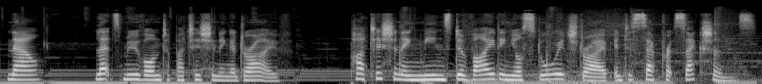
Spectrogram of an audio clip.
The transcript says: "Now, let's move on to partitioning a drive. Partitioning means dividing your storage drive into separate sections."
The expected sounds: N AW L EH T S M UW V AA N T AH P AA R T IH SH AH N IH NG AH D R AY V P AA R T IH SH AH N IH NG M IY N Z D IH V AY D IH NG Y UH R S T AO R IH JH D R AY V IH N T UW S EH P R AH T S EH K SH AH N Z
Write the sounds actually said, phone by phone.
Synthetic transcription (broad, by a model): N AW L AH T S M UW V N T AH P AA T IH SH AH N IH NG AH D R AY V P AA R T IH SH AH N IH NG M IY N Z D IH V AY D IH NG Y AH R S T AO R IH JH D R AY V IH N T UW S EH P R AH T S EH K SH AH N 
